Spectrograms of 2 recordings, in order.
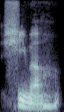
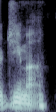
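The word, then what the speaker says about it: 島: is read phonetically and this is read as shima or jima so you have so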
